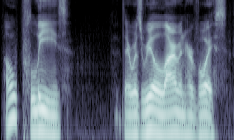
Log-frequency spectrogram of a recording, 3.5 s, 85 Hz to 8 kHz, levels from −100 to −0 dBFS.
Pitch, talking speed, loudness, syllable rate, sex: 105 Hz, 155 wpm, -17 LUFS, 4.9 syllables/s, male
